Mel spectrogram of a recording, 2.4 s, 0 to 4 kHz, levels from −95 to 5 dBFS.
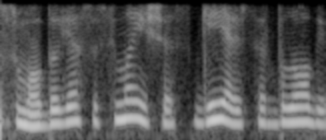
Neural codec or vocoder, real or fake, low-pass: codec, 16 kHz in and 24 kHz out, 0.6 kbps, FocalCodec, streaming, 2048 codes; fake; 3.6 kHz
